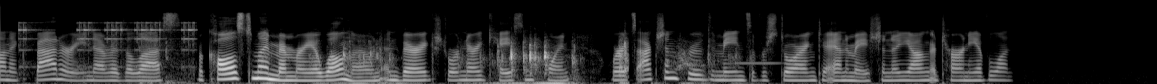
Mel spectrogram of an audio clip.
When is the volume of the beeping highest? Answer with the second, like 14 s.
1 s.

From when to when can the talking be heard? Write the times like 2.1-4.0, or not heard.
0.0-10.1.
